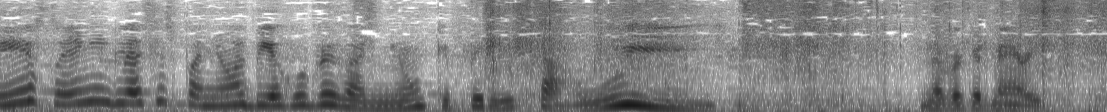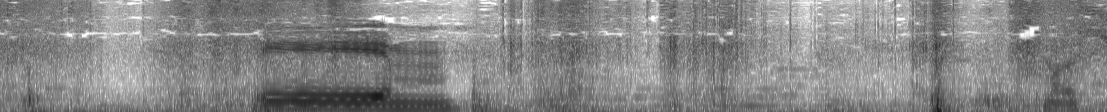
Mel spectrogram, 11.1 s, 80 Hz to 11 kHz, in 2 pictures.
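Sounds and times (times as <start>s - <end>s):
plastic bags crinkling: 2.2s - 11.0s.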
